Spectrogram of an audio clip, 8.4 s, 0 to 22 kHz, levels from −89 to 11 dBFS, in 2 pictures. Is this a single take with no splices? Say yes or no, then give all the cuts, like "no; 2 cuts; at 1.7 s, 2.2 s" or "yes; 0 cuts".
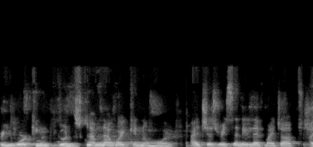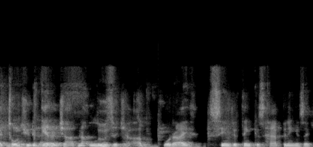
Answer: no; 3 cuts; at 2.4 s, 4.0 s, 6.2 s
